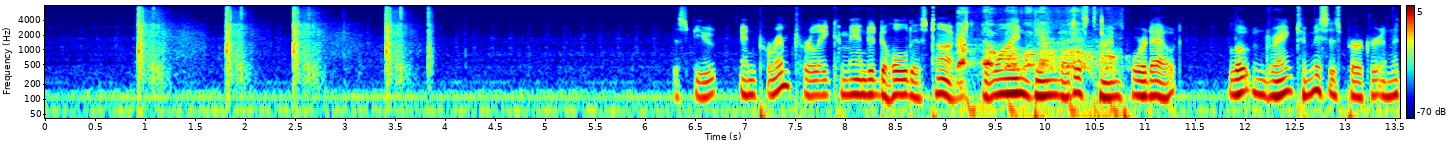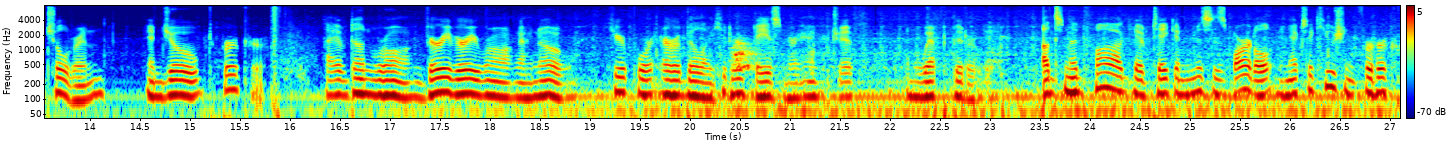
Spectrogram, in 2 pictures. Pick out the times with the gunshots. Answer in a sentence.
You can hear the gunshots from 0.9 to 3.9 s and from 15.8 to 16.3 s.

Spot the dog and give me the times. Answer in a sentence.
The dog can be heard from 9.1 to 10.8 s and from 20.4 to 21.3 s.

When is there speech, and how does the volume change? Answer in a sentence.
You can hear the speech from 6.3 to 27.0 s, at a steady volume.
